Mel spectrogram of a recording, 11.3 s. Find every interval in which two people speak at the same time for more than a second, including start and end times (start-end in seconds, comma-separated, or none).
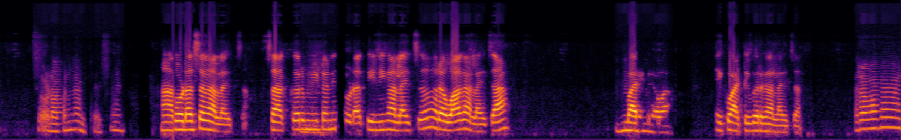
none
